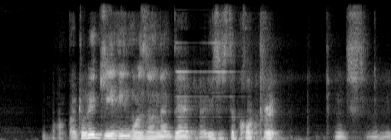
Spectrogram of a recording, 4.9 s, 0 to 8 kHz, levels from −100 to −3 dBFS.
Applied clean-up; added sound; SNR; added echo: neural mask model DeepFilterNet 3.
